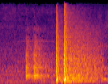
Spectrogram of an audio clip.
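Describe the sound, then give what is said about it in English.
Rubber bullets fired at a demonstration in the West Bank crack out as two softer pops followed by two loud, sharp bangs in quick succession, with fading noise after them. “He's been shot in the foot with a rubber bullet.”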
